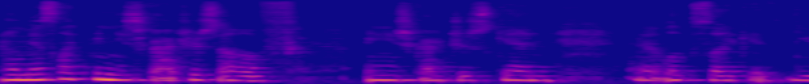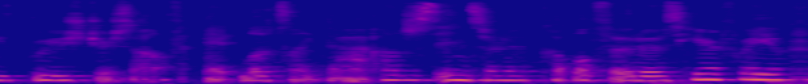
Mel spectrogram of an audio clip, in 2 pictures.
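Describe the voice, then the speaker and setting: A woman with a raspy, strained throat, giving a hesitant, casual vlog update with many pauses and fillers, recorded indoors in a small bathroom. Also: mid-range voice, steady tone, warm tone. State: lingering cough, strained throat. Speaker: vlogger.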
